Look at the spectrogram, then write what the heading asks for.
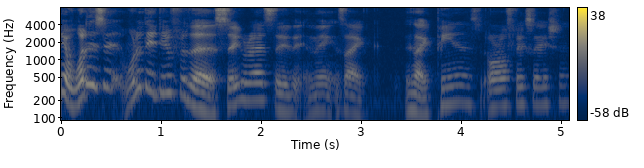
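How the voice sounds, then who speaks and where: A man at a very fast pace, high in pitch, with very wide pitch swings and big swings in loudness. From Kansas City area. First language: Mandarin Chinese. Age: 20s. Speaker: podcast host, comedian. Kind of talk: casual chat. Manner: halting.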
